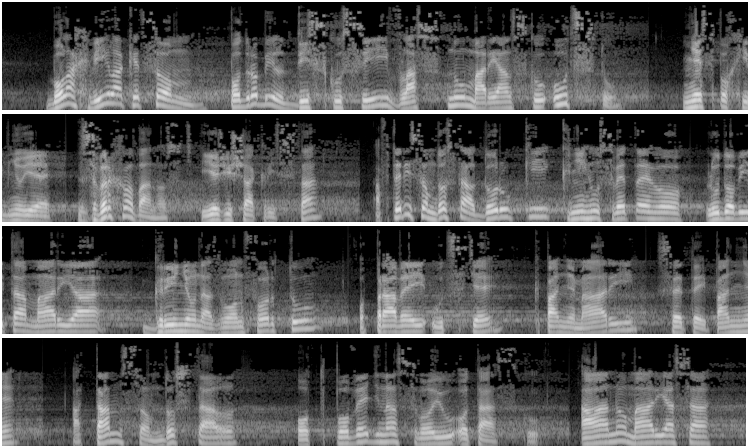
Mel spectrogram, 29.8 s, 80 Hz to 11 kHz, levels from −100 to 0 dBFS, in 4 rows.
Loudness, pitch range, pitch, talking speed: -25 LUFS, 130-170 Hz, 150 Hz, 90 wpm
